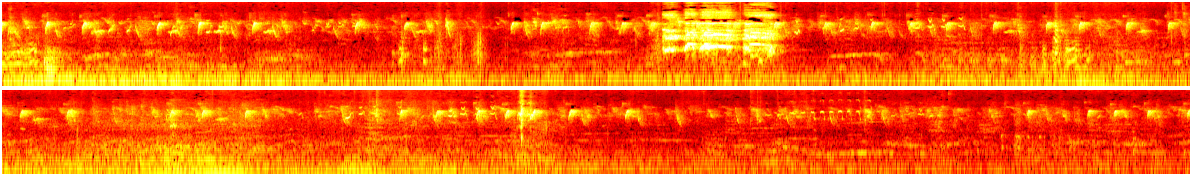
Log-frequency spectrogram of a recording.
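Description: Red junglefowl rooster crowing once, loud and close, about eight seconds in, over a steady background of many short, high chirps and some clucking from the flock.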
